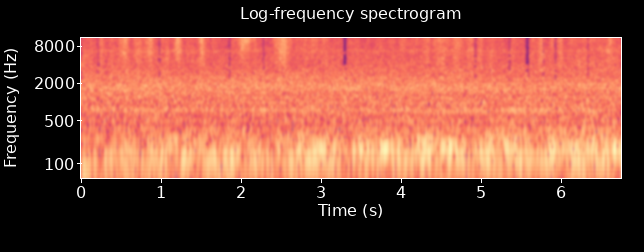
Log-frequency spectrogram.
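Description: Fingers rubbing and scratching a cat's head fur, a soft, steady low rustle.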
